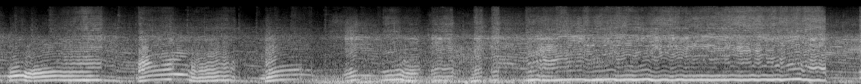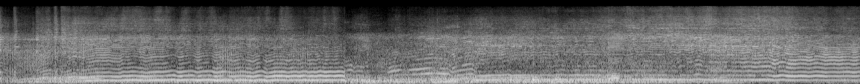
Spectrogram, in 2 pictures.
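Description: A dirt bike engine revs and roars loudly, rising and falling in pitch.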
